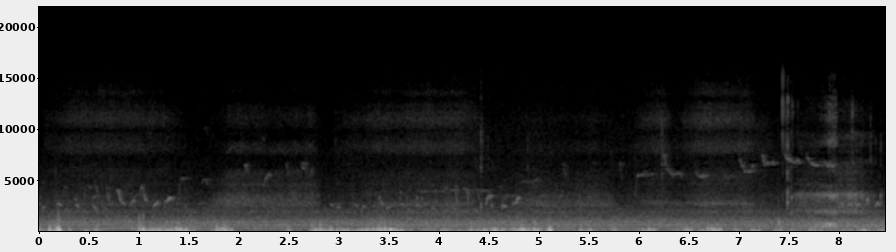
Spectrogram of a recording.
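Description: Wind buffeting the microphone in irregular low rumbles, with faint, short, high bird chirps in the background.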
